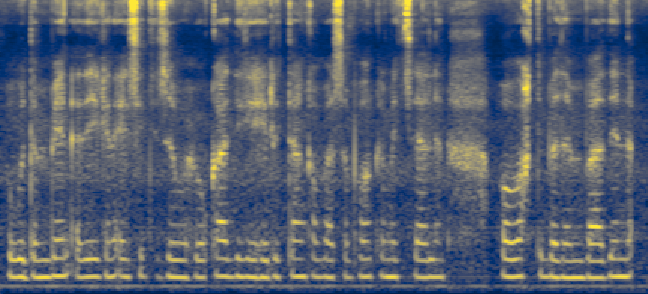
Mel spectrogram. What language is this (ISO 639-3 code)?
som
